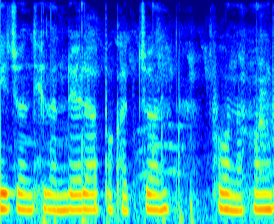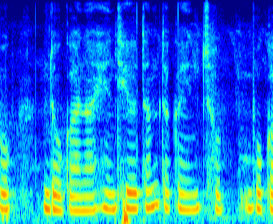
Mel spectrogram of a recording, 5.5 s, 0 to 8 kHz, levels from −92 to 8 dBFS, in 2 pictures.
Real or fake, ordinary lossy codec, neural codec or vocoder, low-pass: real; none; none; none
